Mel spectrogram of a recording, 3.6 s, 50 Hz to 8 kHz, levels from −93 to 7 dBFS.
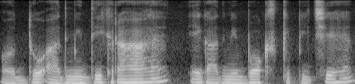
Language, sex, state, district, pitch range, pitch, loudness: Hindi, male, Jharkhand, Deoghar, 105-115 Hz, 110 Hz, -16 LUFS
